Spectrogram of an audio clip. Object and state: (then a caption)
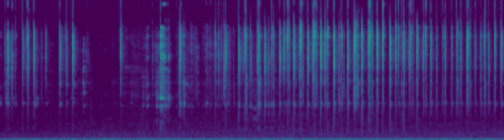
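Glazed ceramic lantern figure. A green glossy glazed ceramic lantern figure, hand-sized and hollow, is held in both hands and tapped and scratched with long acrylic nails. Quick, bright clicking taps and scratches rattle steadily over a constant low hum, with no single hit standing out.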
